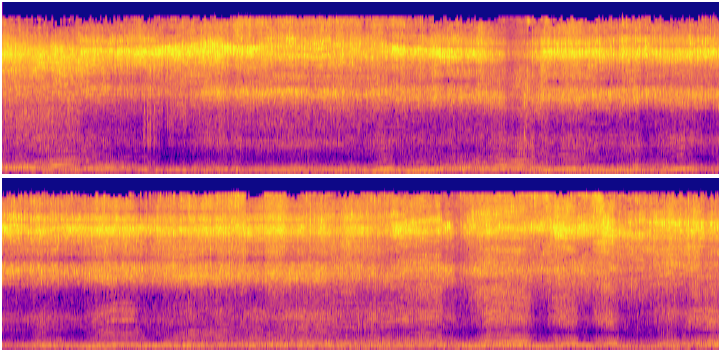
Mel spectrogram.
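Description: Several demolition derby cars' engines running and revving, rising and falling over and over as the cars push through the mud. A couple of sharp bangs come through, one about a third of the way in and another late on.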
